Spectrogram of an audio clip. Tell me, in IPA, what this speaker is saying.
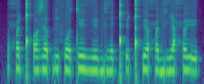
ħyǃʼɔzə ɓifo ty ɦy ɡʱeǃʼyǃʰy ħyɡʱi ħy

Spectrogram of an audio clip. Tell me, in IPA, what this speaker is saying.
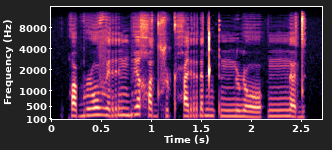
qʷebɹo vermbi χœdsʷœʈħerɾəd ɳəʈnːuɳo | nːəd

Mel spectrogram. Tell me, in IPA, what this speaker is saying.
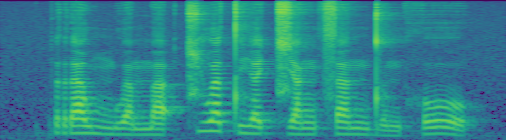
pra˥˩wmu˧a̯ ma˨˩ʔt͡ɕu˥˩a̯ti˧a̯ t͡ɕa˧ŋsa˧n do˩˦nhoː˥˩

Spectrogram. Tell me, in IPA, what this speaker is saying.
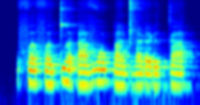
fɐ˨fɐ˨ tʷɐ˦˨ ʔa˨ vɔ˦pa˨ɖʱɐ˨ ɽə˨ɽɨ˨ka˦

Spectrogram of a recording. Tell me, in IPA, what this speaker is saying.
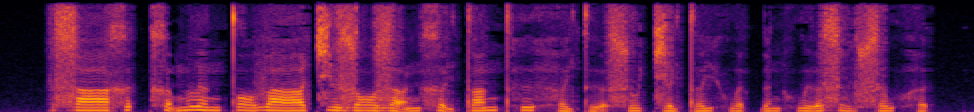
saː˧xə˦˥t̚ xə̰˧˥mlə˨˦n t̪ɔ˨˦vaː˨˦t͡ɕɨ˧ zɔ˧za̰˧˥ŋxə̰˧˨j t̪a˧nt̪ʰɨ˨˦ hə˧˩jt̪ɨ̰˧˨ə̯ su˧ t͡ɕə˧˩jt̪ə˧jhwə˨˩t̚ ɗə˧nhwɨ̰˧˥ə̯sə̤˨˩w sə˧w hə˨˩t̚

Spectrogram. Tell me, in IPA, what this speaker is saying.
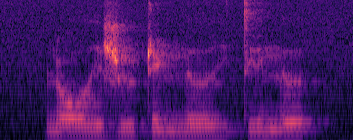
ɳɔːi̯ʐʉʈɪɳ nəːi̯ tɪnə

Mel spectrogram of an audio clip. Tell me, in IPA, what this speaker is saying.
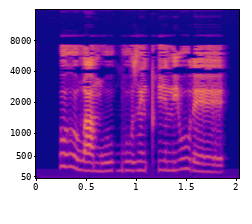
ʊ˦ɣʊ˨waː˨m wuː˨ɡ͡buː˨zĩ˨ pʰiː˨njuː˦˨ɾeː˨

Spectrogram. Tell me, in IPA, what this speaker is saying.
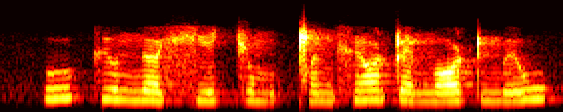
ukʲon œxʲecom ǁə̃nxʲɔ̃ʈɛ n̪ɔʈmøw

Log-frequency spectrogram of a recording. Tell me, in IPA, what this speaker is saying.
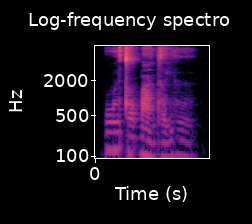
wɨ˦to˧ɓã˨də˨ jɨ˨

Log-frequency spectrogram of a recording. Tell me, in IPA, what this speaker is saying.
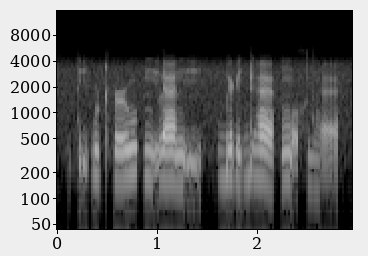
t̪ḭɓuʈʰə˞u̯ | nḭlæːnḭ | ɡ͡bɪ ɽiɡɖʱæ | ŋɔ̰xdʱæ̰

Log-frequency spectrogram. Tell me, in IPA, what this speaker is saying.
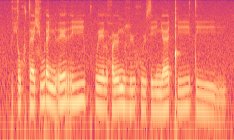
çɔxʷtɛɕu ɾɛɲre riː kʷʰeːlħøɲ ɮyxʷ ysiːɲɛ ǃiː tiː

